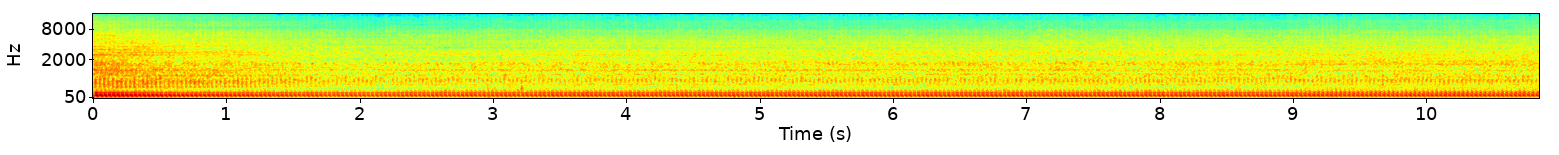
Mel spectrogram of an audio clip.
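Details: 6,000 watt Troy-Bilt generator after repair, 15-minute run with a 3000 watt load and 240 volts at the 240 outlet: steady governed drone at constant speed, no surging or misfires, didn't miss a beat; normal running under load.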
